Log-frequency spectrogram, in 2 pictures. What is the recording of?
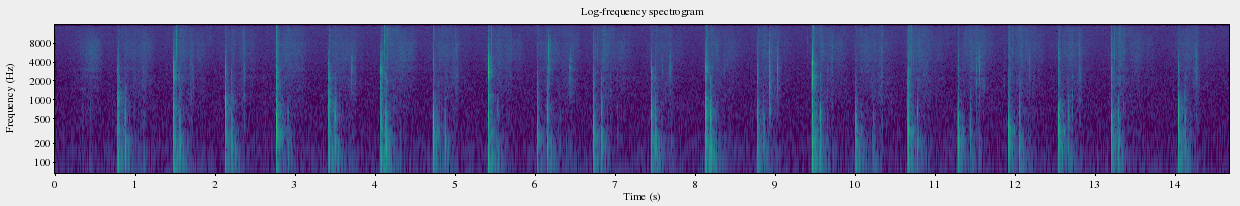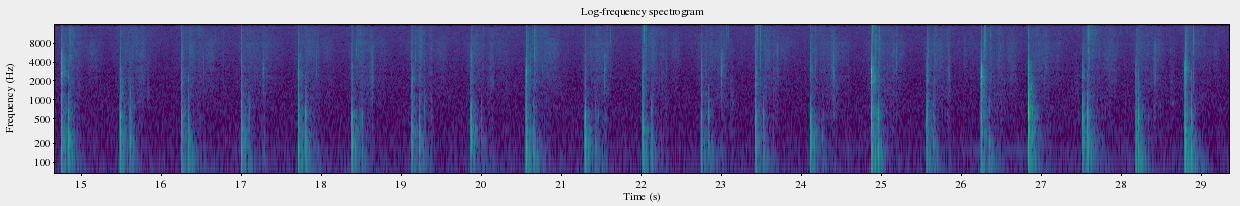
paving 16a trekkingshoes walk
Walking on pavement tiles: trekking shoes. Recorded with a ZOOM H2 in a basement of a house: a wooden container filled with earth onto which three larger paving slabs were placed. Normalized with Audacity.
step, walking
